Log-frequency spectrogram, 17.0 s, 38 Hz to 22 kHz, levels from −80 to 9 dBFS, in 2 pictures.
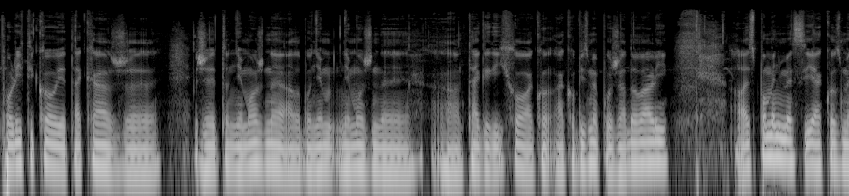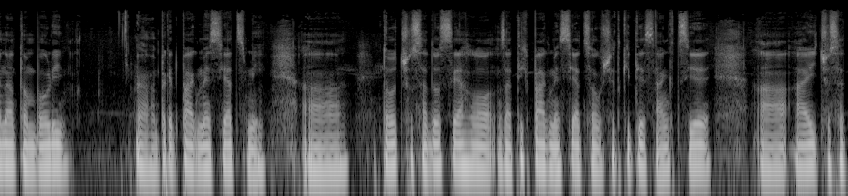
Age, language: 20-39, Slovak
